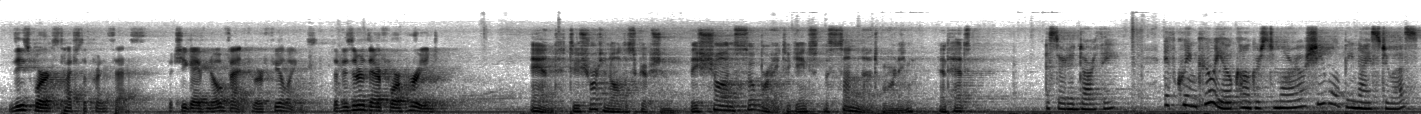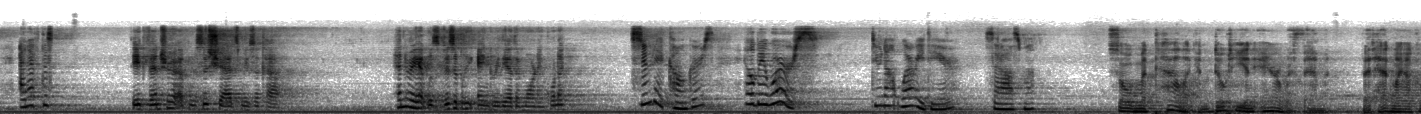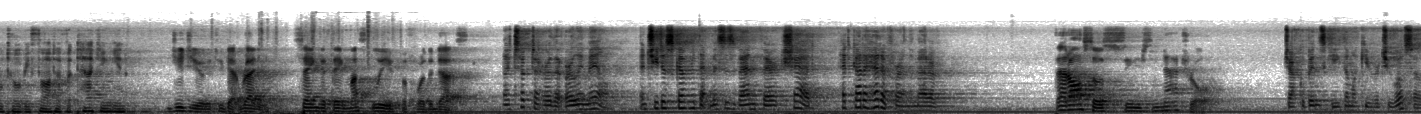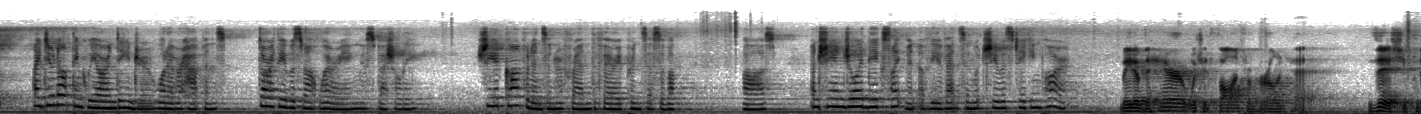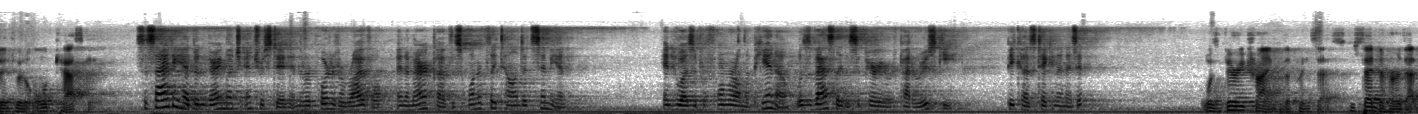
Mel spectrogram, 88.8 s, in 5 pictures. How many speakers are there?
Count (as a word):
four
